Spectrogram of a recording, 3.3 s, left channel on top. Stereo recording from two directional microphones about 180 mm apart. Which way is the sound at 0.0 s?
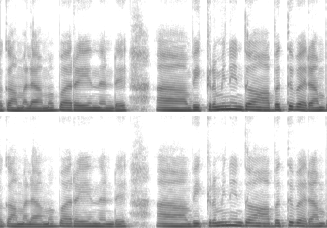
35° left (ahead or behind).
